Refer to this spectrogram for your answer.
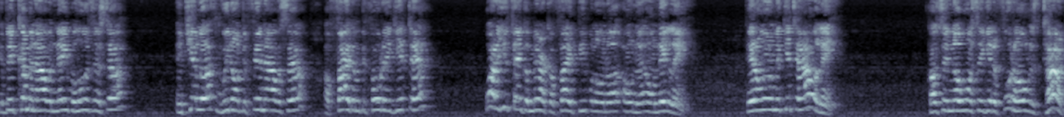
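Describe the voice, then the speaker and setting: Amid audible room echo, a man with an extremely high voice talks at a fairly quick pace, broken by long, frequent pauses. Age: 70s. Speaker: military veteran. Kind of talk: political commentary. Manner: animated.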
